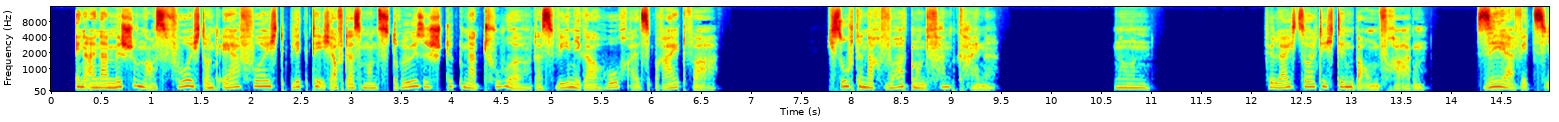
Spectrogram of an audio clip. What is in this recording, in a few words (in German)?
hoerbuch; labotte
